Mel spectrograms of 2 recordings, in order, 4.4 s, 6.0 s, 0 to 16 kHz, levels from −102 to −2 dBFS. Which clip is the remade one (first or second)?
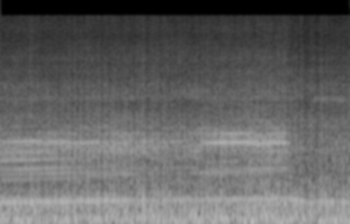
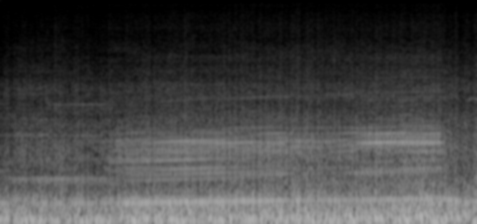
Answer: first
